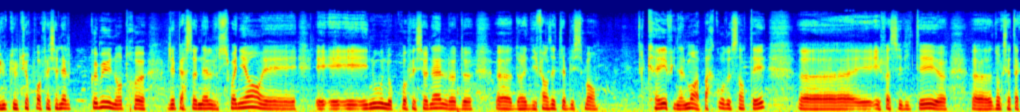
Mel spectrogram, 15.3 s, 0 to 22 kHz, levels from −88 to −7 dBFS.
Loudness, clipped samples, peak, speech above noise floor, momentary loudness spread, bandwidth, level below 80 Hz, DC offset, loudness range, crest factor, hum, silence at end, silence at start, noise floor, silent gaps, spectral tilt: -16 LUFS; under 0.1%; -2 dBFS; 20 dB; 7 LU; 14.5 kHz; -40 dBFS; under 0.1%; 2 LU; 12 dB; none; 0 s; 0 s; -35 dBFS; none; -7 dB/octave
